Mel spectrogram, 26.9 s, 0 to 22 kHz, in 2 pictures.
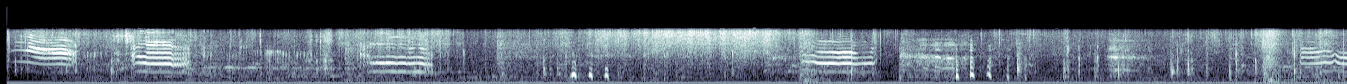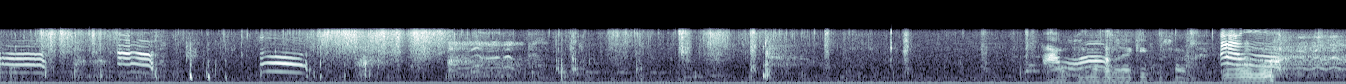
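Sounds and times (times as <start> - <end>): cat growling meows: 0.1 - 4.4, 8.0 - 8.8, 12.9 - 14.0, 23.9 - 24.6, 25.7 - 26.3.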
